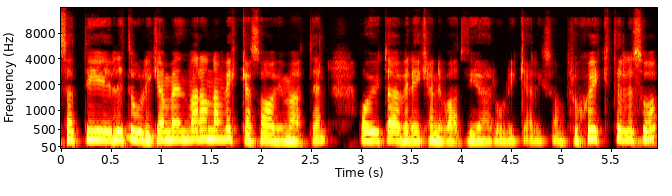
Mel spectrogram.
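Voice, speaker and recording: Against a quiet background, a woman speaks at a very fast pace in a medium pitch, her tone dark and mellow and her intonation fairly even. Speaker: youth council chair. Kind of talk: casual chat.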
